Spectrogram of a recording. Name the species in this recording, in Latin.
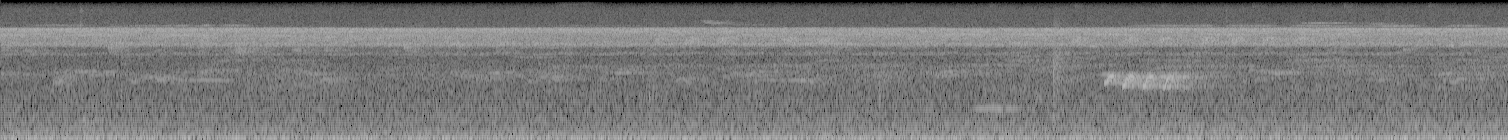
Turdus hauxwelli, Crypturellus cinereus, Lipaugus vociferans, Cacicus solitarius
